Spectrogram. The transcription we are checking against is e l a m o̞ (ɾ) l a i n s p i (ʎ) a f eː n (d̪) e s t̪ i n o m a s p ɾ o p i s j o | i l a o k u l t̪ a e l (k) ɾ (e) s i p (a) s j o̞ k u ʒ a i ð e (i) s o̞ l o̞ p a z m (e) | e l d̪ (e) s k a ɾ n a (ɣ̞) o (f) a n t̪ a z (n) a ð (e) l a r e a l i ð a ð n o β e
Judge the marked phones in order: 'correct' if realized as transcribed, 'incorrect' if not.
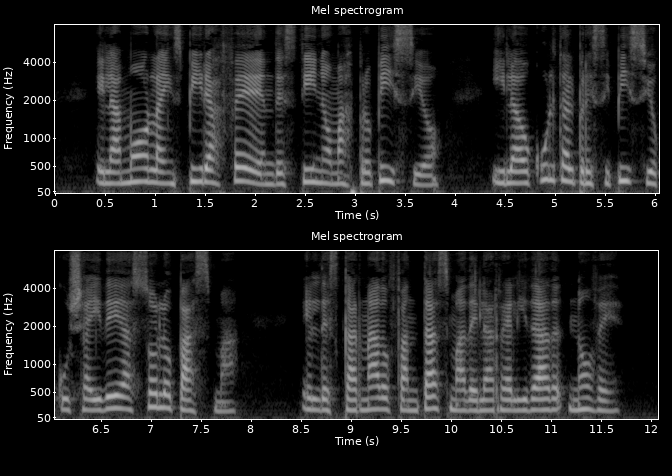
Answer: correct, incorrect: ɾ, correct, incorrect: p, correct, incorrect: i, incorrect: a, incorrect: a, correct, incorrect: ð̞, correct, incorrect: m, correct

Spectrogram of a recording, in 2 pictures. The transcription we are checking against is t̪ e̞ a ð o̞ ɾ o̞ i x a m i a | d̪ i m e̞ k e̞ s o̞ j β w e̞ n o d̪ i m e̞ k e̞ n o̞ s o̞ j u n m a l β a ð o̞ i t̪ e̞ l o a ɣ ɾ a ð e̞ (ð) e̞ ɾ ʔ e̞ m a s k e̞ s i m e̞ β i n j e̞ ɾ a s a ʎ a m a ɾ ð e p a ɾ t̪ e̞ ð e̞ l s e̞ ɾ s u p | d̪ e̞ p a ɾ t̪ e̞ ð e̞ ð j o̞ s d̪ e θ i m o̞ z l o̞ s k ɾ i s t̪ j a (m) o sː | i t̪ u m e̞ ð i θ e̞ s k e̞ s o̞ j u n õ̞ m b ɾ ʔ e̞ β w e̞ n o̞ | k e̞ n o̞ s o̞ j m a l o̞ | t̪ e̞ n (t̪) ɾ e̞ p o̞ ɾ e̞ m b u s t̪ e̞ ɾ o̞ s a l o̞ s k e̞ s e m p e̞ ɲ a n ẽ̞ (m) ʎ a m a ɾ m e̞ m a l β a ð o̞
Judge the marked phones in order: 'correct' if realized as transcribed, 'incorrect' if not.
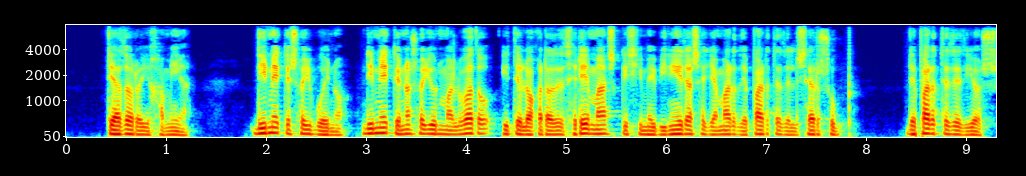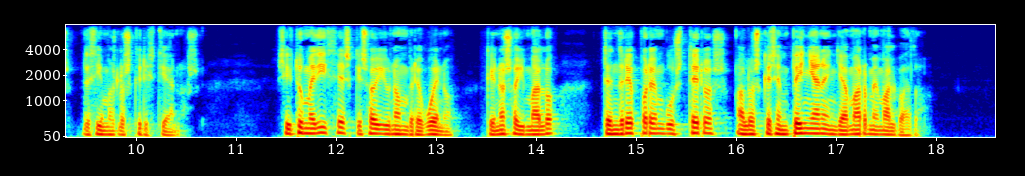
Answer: incorrect: θ, incorrect: n, incorrect: d̪, incorrect: ɲ

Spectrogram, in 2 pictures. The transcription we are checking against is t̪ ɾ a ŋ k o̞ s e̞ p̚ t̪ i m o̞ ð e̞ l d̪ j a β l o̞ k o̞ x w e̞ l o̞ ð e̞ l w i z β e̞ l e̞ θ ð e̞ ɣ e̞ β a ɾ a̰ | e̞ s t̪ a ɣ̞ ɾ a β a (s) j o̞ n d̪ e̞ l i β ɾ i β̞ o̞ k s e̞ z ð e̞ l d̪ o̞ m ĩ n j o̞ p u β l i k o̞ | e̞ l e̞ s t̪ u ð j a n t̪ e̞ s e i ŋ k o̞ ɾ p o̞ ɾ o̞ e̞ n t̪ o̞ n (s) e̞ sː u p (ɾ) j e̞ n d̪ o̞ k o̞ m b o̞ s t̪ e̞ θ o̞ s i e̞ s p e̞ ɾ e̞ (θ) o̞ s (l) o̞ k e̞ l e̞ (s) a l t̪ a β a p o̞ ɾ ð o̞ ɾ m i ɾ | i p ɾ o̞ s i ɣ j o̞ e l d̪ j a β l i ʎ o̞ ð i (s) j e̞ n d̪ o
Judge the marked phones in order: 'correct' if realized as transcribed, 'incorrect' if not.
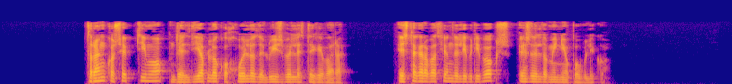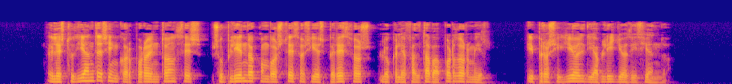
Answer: incorrect: θ, incorrect: θ, incorrect: l, correct, correct, incorrect: f, incorrect: θ

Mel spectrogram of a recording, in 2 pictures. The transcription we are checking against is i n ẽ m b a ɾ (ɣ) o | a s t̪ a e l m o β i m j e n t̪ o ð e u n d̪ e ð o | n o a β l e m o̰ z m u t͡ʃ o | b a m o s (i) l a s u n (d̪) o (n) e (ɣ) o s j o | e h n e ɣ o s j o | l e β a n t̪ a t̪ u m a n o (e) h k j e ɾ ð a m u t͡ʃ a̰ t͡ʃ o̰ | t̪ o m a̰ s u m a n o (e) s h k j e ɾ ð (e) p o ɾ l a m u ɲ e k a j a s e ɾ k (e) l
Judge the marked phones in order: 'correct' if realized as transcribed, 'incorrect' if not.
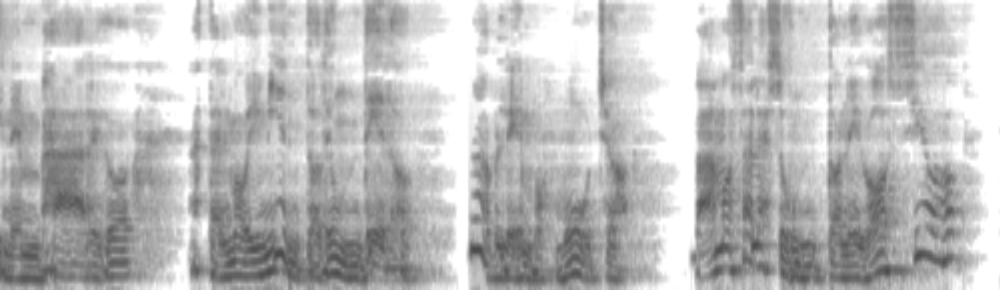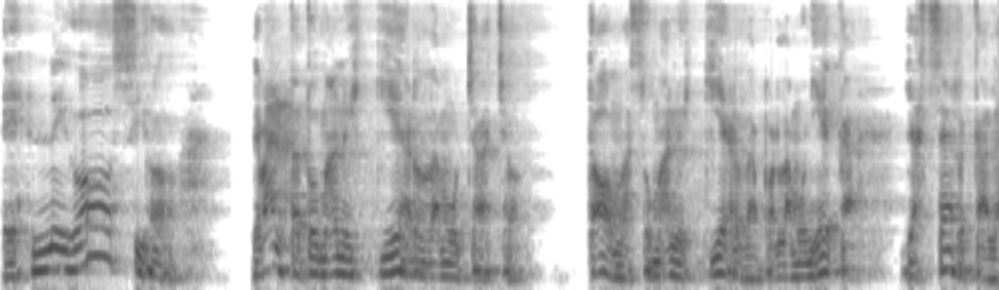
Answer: correct, incorrect: a, incorrect: t̪, correct, correct, incorrect: i, incorrect: i, incorrect: a, incorrect: a

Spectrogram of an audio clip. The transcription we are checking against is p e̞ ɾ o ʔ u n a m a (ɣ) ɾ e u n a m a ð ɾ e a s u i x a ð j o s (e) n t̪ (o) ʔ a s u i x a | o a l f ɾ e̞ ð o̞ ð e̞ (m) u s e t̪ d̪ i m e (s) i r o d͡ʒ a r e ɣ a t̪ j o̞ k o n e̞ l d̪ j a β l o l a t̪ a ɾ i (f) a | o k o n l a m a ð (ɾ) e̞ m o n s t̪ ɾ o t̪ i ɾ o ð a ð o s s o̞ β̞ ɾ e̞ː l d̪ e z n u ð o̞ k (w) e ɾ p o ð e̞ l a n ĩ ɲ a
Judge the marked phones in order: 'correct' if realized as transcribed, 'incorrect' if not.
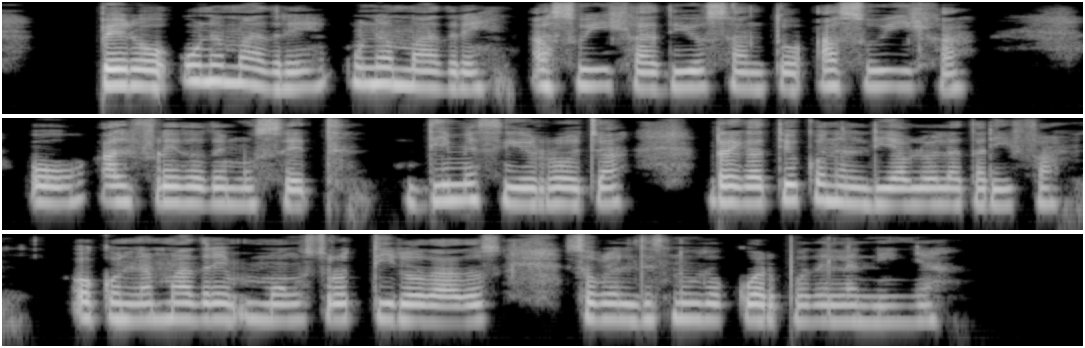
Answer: incorrect: ð, incorrect: a, correct, correct, correct, correct, correct, correct

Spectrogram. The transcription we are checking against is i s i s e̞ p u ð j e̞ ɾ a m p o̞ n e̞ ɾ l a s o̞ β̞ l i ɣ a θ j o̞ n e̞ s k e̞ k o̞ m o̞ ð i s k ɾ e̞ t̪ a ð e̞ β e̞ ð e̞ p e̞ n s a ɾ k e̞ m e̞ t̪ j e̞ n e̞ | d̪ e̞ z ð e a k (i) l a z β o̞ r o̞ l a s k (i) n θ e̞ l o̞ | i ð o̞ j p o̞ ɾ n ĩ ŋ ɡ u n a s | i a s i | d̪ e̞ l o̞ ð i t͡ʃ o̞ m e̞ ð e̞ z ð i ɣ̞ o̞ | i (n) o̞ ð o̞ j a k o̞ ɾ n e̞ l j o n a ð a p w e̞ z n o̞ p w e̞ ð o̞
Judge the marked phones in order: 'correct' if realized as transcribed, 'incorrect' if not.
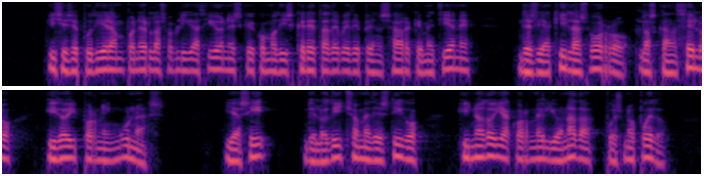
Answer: correct, incorrect: a, correct

